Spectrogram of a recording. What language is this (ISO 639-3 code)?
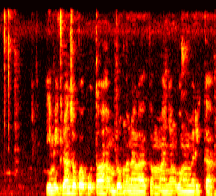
jav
